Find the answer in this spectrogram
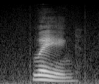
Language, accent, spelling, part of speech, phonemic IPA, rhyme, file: English, US, laying, verb / noun, /ˈleɪ.ɪŋ/, -eɪɪŋ, En-us-laying.ogg
- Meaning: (verb) present participle and gerund of lay; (noun) The act by which something is laid (in any sense)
